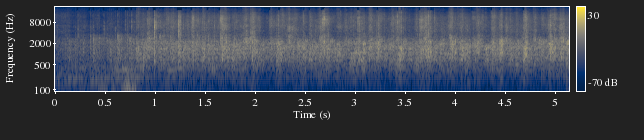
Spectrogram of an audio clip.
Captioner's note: class applauds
